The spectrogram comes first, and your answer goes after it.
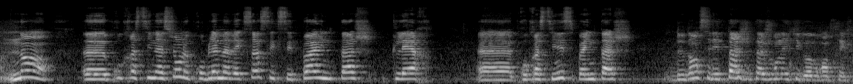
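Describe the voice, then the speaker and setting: This woman's voice is high-pitched. Her pitch variation is ordinary. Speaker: online workshop host. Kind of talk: live stream workshop. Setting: live stream. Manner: fast.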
